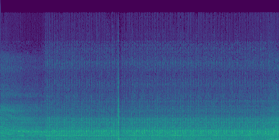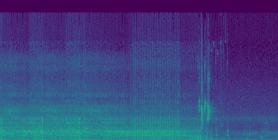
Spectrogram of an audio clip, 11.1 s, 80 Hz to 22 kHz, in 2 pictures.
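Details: Land Rover Defender TD5 diesel at idle: fast, fairly regular chirp of about three per second over the engine from a worn idler pulley bearing in the belt drive.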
